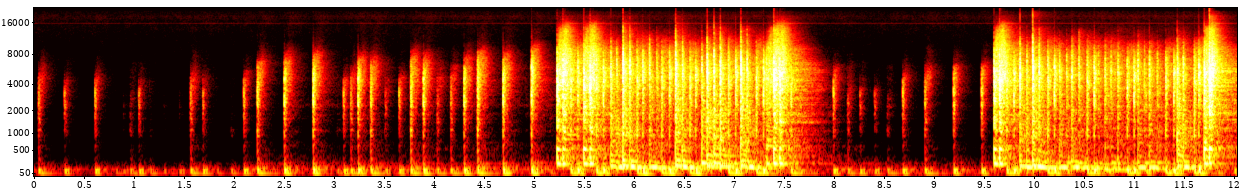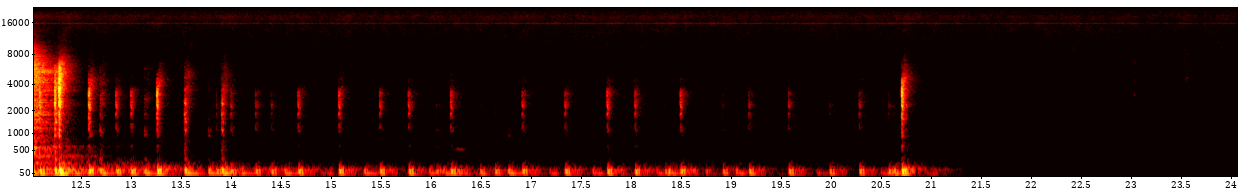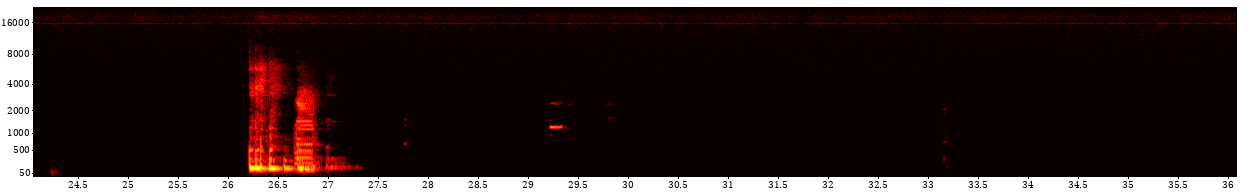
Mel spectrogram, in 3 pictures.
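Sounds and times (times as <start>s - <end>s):
drum solo: 0.0s - 21.2s, 26.2s - 27.3s.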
